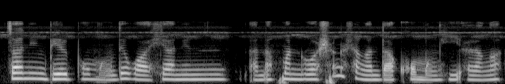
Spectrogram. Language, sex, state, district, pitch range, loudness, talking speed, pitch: Mizo, female, Mizoram, Aizawl, 215-245 Hz, -19 LUFS, 215 wpm, 230 Hz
